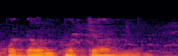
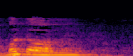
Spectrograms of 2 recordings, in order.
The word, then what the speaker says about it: bodong: same the same thing They only pronounce it differently so bodong podong if you hear those words Paras lang Ian okay so Uh bodong as narrated by our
